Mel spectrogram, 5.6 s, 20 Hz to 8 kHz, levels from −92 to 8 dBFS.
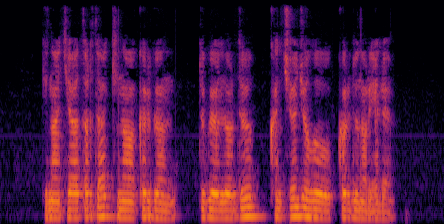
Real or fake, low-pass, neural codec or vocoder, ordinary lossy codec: real; 7.2 kHz; none; AAC, 48 kbps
